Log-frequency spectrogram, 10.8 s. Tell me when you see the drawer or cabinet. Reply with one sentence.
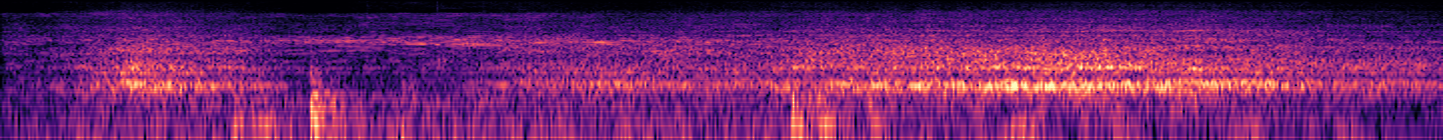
You can hear the drawer or cabinet from 1.7 to 3.0 s and from 5.9 to 6.6 s.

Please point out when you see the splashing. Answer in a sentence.
The splashing can't be heard in this clip.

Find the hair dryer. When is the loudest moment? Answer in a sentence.
The volume of the hair dryer peaks at 8 seconds.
